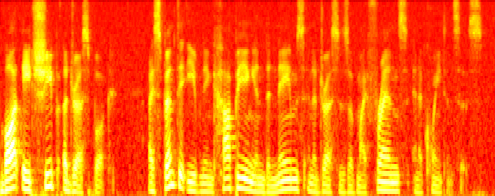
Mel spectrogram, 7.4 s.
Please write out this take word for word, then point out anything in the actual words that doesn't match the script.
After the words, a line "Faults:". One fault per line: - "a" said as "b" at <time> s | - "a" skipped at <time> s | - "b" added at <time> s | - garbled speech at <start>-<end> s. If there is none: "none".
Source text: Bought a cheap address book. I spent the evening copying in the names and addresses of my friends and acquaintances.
Bought a cheap address book. I spent the evening copying in the names and addresses of my friends and acquaintances.
Faults:
none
